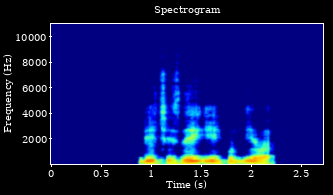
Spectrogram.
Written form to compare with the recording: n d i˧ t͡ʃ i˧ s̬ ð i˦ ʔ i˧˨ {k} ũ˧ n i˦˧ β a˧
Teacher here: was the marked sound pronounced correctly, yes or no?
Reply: yes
